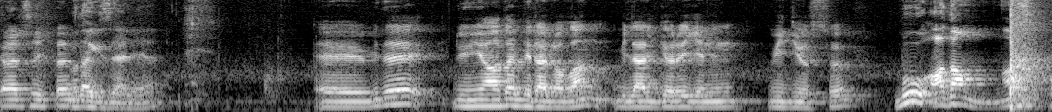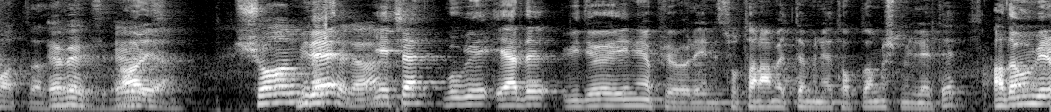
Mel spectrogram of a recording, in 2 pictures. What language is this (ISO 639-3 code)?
tur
